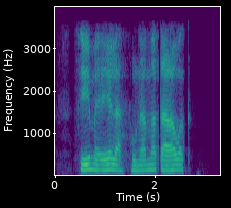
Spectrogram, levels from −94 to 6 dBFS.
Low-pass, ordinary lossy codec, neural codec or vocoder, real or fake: 3.6 kHz; AAC, 16 kbps; codec, 16 kHz, 4 kbps, FunCodec, trained on Chinese and English, 50 frames a second; fake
